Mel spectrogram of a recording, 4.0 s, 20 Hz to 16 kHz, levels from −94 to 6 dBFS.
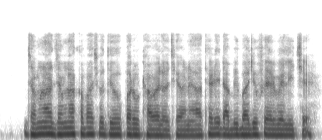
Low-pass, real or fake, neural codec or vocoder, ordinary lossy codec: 7.2 kHz; fake; codec, 16 kHz, 8 kbps, FreqCodec, smaller model; none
